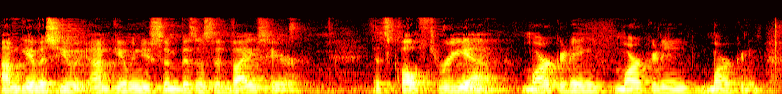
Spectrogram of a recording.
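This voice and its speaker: The speech moves at a fairly quick pace with ordinary pitch variation. Noticeable background noise and audible room echo fill the recording. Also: man, fairly high pitch for a man. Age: 60s. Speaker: city council member. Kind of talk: council meeting remarks. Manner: animated.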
